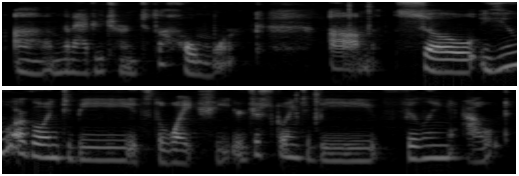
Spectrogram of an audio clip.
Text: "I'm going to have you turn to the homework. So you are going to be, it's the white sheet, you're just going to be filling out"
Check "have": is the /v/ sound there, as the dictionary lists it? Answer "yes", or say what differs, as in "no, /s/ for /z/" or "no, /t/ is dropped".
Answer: yes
